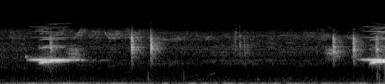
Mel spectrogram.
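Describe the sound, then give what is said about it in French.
Two pairs of birds give harsh, agitated alarm calls at once, their scolding bursts overlapping and repeating irregularly, mixed with brief high whistled notes that dip and rise, with no voices present. “En fait, il y a un deuxième couple qui est là et qui alarme en même temps, qui crie, qui n'est pas content.”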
